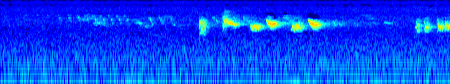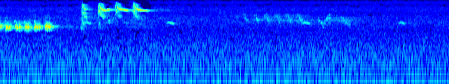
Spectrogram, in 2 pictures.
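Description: Birds singing: loud bursts of quick sweeping notes a few seconds in, then a rapid trill and a short run of high falling notes, with fainter chirps before and after over a faint steady background hiss.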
